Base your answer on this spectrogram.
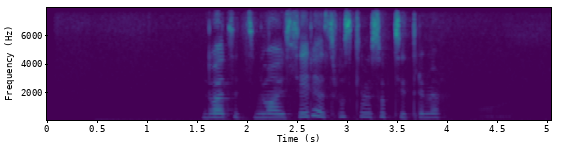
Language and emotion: Russian, neutral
